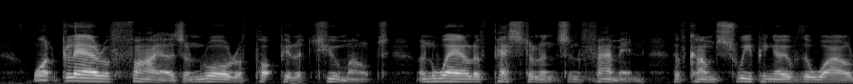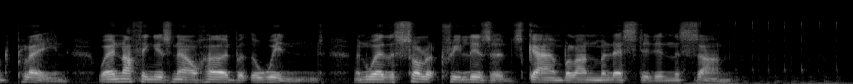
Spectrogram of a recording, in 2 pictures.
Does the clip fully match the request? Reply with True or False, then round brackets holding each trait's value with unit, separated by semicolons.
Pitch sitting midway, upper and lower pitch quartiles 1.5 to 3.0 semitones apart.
False (115 Hz; 2.7 semitones)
